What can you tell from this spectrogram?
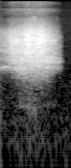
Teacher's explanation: because the s is next to an e it goes sh right that it becomes like a slender s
